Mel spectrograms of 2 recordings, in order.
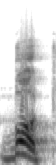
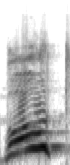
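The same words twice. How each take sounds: First: The vowel is kept short. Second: The vowel is stretched out long. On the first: The speaker calls it right. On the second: The speaker calls it wrong.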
